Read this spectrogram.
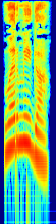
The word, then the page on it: ವರ್ಮಿಗ: varmiga; kannada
